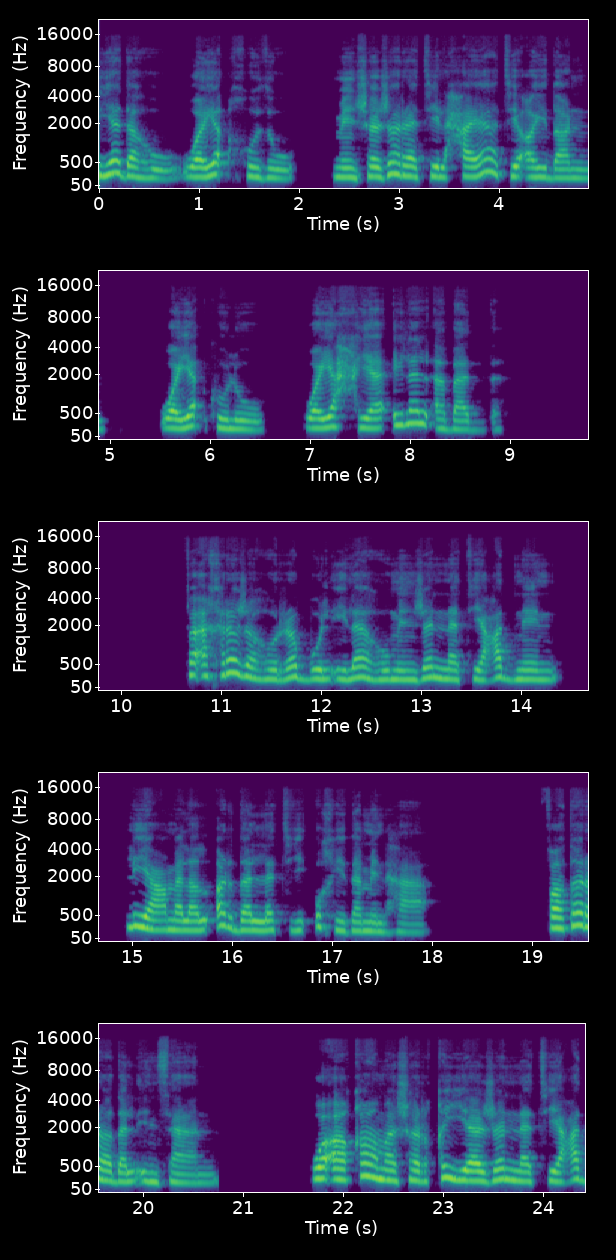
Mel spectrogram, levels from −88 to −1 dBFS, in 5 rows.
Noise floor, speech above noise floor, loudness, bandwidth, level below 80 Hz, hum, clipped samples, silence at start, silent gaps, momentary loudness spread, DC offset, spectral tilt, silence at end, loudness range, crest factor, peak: under -90 dBFS; over 67 dB; -24 LUFS; 16 kHz; -82 dBFS; none; under 0.1%; 0 s; 1.97-2.31 s, 5.14-5.49 s, 6.57-6.93 s, 9.01-10.61 s, 14.42-14.92 s, 18.13-19.07 s, 20.75-21.67 s; 11 LU; under 0.1%; -6.5 dB/octave; 0 s; 5 LU; 18 dB; -6 dBFS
